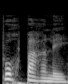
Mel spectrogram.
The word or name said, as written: pourparlers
